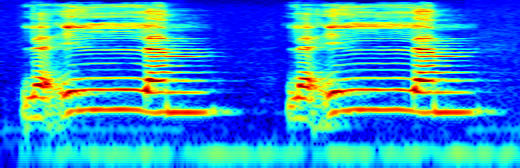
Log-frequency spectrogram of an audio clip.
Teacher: Notice that there is no gunna in this Idgham because the letter lam is one of the letters of Idgham without gunna.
